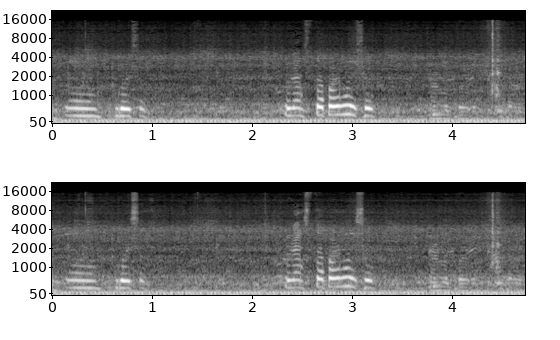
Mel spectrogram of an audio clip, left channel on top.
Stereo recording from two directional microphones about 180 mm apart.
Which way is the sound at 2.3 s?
30° left (ahead or behind).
